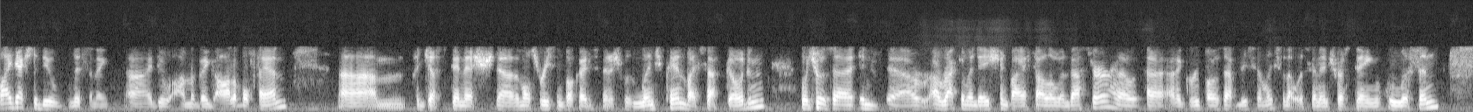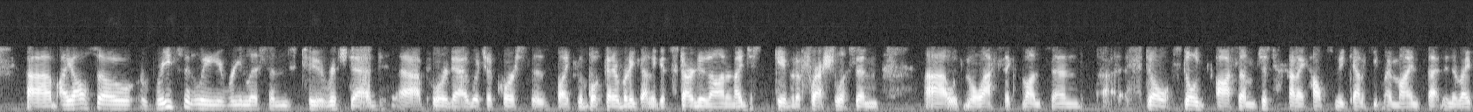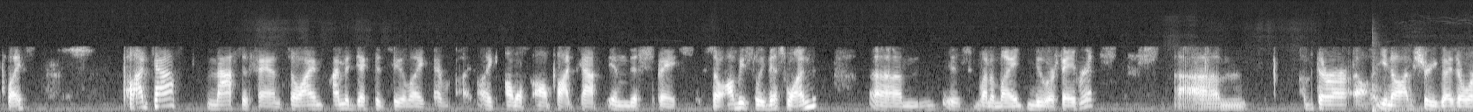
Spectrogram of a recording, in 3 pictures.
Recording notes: On this podcast we’re on the phone.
